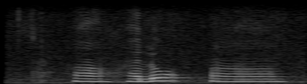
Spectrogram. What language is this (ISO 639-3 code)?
mar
